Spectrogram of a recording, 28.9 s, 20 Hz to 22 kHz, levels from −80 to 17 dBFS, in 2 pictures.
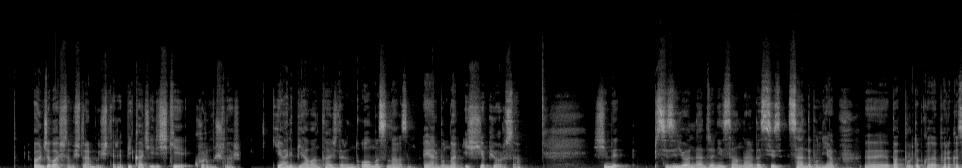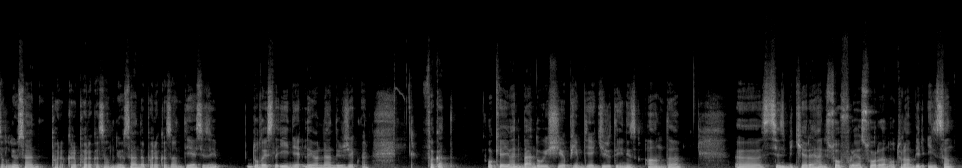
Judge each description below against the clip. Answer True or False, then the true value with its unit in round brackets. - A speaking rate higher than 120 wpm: True (140 wpm)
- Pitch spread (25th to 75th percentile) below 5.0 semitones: False (5.5 semitones)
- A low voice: True (115 Hz)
